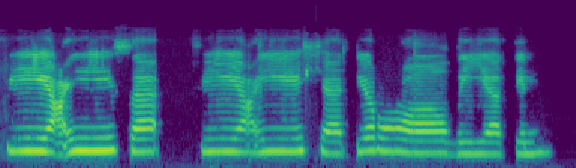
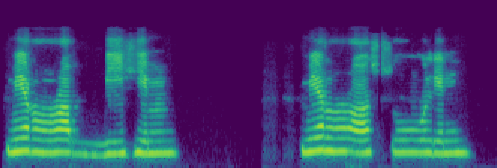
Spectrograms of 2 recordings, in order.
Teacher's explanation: Idgham bila gunnah tanpa dengung. Dileburkan tanpa dengung.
